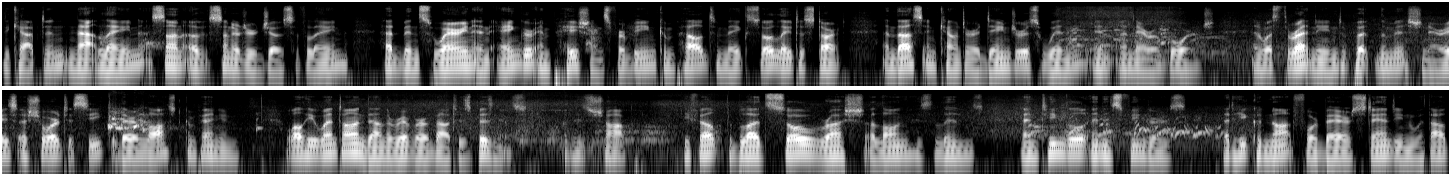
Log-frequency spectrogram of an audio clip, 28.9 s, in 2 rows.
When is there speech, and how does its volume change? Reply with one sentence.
The speech can be heard from 0.0 to 28.9 s, at a steady volume.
